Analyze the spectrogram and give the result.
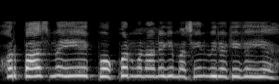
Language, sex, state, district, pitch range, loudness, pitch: Hindi, male, Rajasthan, Jaipur, 365-385 Hz, -18 LUFS, 380 Hz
